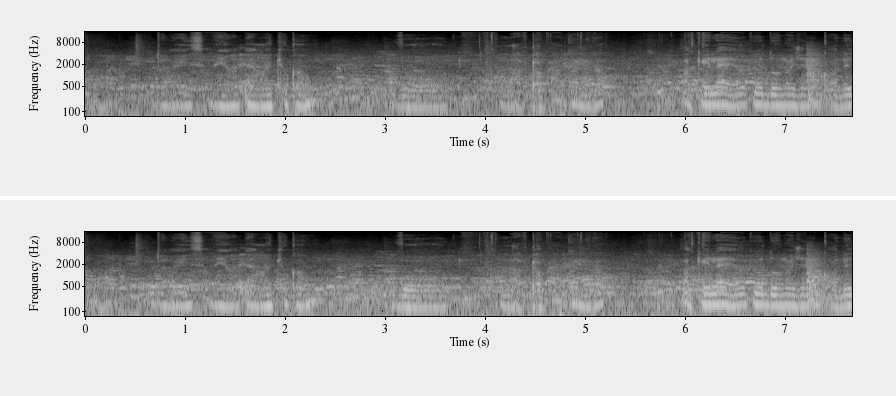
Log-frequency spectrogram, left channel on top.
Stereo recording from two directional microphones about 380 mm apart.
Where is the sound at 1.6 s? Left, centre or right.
Centre.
